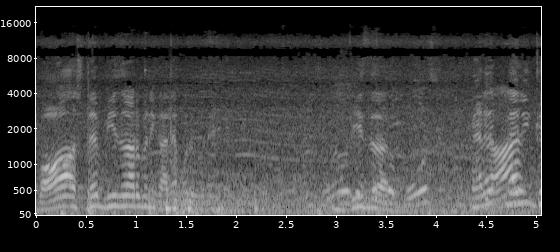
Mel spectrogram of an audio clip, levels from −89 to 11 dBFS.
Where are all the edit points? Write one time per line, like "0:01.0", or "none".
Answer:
none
